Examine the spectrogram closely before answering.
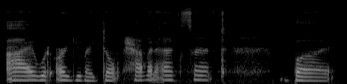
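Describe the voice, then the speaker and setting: A woman's voice: medium pitch, flat delivery, unhurried. Chatty young New Jersey woman vlogging. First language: Spanish. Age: 20s. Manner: chatty, playful, emphatic repetition. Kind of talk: casual diary vlog voice-over.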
